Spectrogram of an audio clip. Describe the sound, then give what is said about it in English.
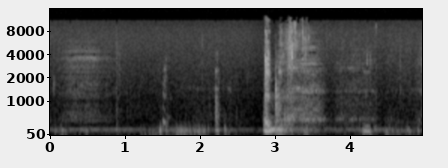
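Vomiting into a sink after a heavy dinner of soup: quiet drips and wheezy breaths, then a sudden loud, wet heave and splash, followed by smaller splutters. “And there goes my dinner. Back into the sink.”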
